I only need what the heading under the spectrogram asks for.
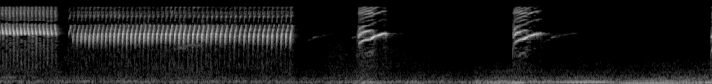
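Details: Canary song: a dense buzzy trill in the first three seconds, then silence broken by two brief sharp down-slurred notes around four and five seconds, with a faint low hum beneath.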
